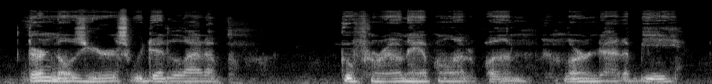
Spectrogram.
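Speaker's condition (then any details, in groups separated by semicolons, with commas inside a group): Ataxia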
